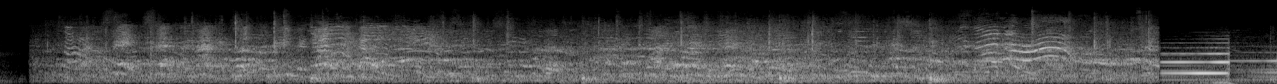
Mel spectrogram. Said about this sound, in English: On 4th Street, the orphan children play on the jungle gym.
